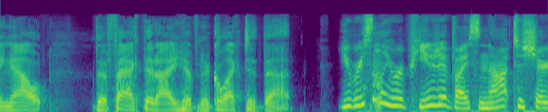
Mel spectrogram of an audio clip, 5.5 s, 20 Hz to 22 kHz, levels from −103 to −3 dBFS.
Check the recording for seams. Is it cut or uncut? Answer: uncut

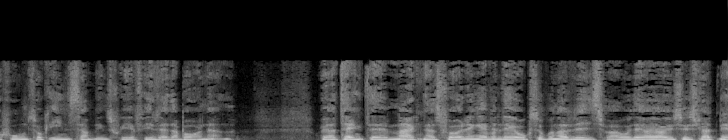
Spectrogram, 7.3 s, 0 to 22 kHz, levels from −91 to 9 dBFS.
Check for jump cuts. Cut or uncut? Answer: uncut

